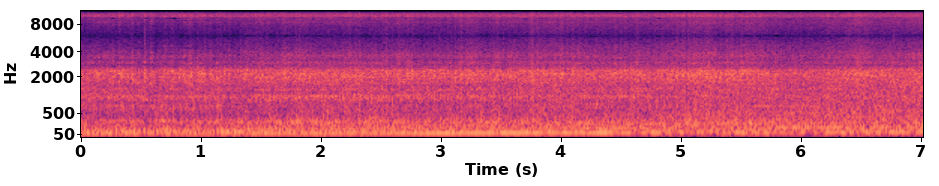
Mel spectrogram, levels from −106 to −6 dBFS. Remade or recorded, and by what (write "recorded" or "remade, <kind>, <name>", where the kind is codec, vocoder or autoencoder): recorded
